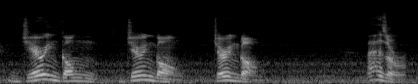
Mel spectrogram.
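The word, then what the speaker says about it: Gerringong: now coming up on Jing Jer gong jingong I don't know someplace there Jong here warry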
